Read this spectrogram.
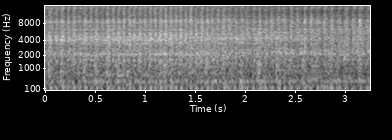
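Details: Honda C90 single, originally a battery model, converted to battery-free CDI ignition with original coil pack: quick, evenly spaced pulses at steady level, no misfires or stumbles; clean, healthy idle.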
